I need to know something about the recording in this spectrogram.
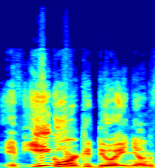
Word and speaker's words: Igor: that seriously like if Igor could do it in Young Frankenstein now it's pronounced I Gor why can't Han do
